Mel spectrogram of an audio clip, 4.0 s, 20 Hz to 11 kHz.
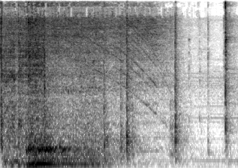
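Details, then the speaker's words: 1963 Plymouth Valiant 170 slant six with turbo and Carter BBD two-barrel carb, new starter, cold day: short crank, fires at once and runs evenly, slightly smoky; healthy cold start. "That's happy. All right. >> Sounds great."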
